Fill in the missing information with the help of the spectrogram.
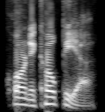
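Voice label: "cornucopia", American English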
